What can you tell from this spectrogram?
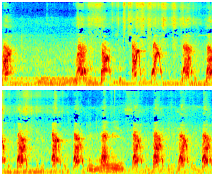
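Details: Small Dachshund barking at a full-grown Rottweiler, a steady run of short, sharp yapping barks after a quiet start, with a faint whine in the middle.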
